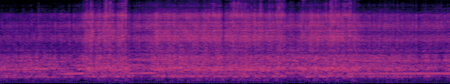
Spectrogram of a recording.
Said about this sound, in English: And what it's doing is it's turning the magnetic field on and off, which in turn spins the magnet that's on this shaft. Pretty cool. Makes a unique sound. Yeah, that's when I get it uncentered so it vibrates too much.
